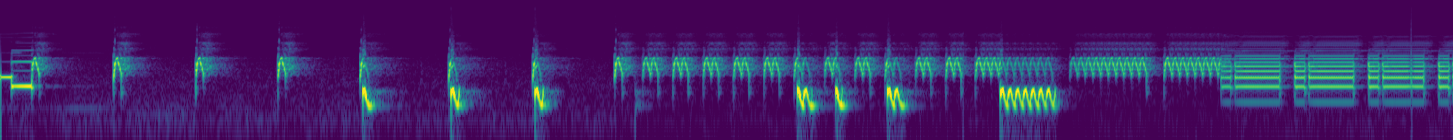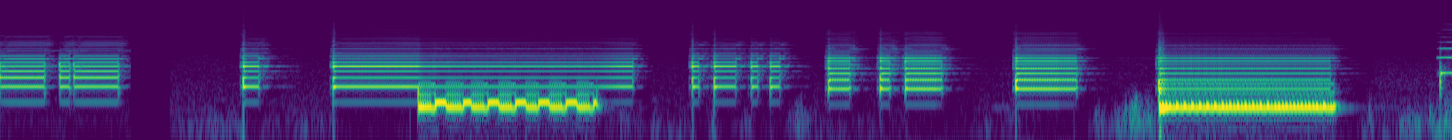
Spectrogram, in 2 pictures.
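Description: Whelen Carbide electronic siren cycling through demo tones. It starts with short separate tones about every half second, each dying away, then rapid pulses about four a second. From about twelve seconds in it plays an electronic air horn in long steady blasts and short pulsed bursts, some with a deep pulsing low tone beneath.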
